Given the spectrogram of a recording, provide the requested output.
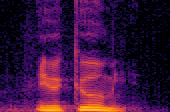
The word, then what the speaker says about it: Iwagumi: How's it pronounced? Iwagawa? Iwagawa? – Iwaguma. – Iwagumi. Guma. Thank you.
